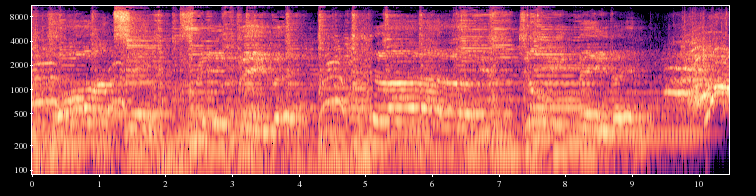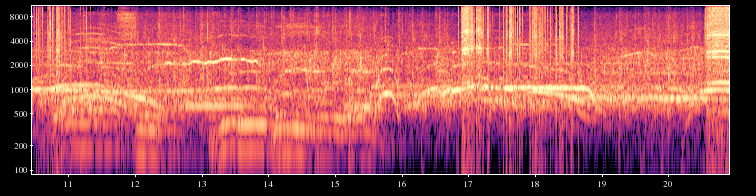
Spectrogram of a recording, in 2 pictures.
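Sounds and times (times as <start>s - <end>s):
concert crowd cheering: 0.0s - 2.0s, 4.2s - 5.0s, 9.4s - 20.9s
sharp cracks: 10.5s - 11.4s, 16.9s - 18.8s
whoops and whistles: 11.4s - 13.9s, 16.2s - 20.9s.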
